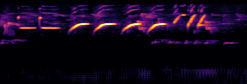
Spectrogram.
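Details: Belgian canary singing naturally for stimulation: four slow, clear rising whistled notes, then quick sharp chirps, over a faint low background hum.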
